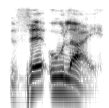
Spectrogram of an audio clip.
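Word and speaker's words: וְאוּלַי: In front of most letters, the vowel underneath this letter is silent. Ve- ve-ulai, and maybe.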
